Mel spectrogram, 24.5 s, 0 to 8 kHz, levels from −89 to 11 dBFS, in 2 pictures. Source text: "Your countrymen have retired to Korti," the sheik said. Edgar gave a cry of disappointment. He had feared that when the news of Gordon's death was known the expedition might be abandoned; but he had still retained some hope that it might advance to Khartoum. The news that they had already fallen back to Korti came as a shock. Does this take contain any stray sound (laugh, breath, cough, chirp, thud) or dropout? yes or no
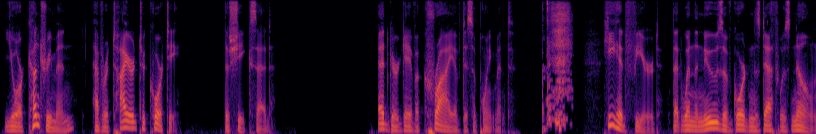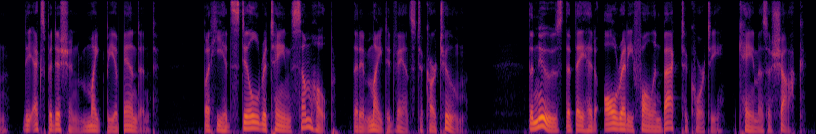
yes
